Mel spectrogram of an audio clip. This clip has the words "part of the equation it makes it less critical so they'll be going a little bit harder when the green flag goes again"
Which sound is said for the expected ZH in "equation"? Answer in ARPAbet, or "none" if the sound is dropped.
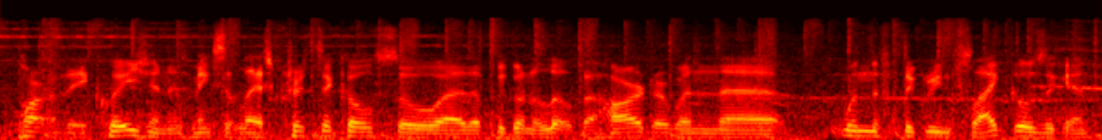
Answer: ZH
